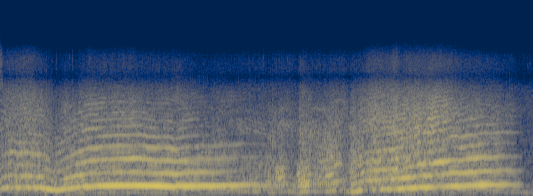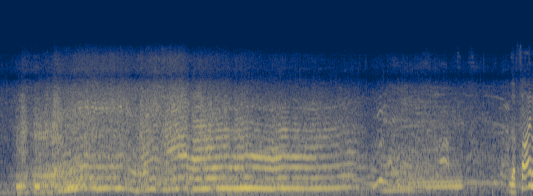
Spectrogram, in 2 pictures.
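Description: Ford Escort rally car's engine revving hard at speed on a gravel stage. The pitch dips at each gear change and climbs again, with a short break about halfway through.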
